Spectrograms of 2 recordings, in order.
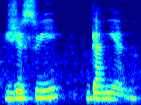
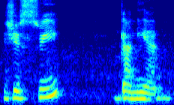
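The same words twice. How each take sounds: The two takes are said the same way.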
